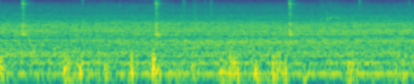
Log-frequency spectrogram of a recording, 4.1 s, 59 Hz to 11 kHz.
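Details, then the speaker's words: Kencove KF6000 EK6 electric fence energizer plugged in: low steady hum and faint capacitor sizzle, lights flashing but no regular pulse clicks; charge builds but never discharges. "well it's flashing but it ain't clicking and you can hear that capacitor sizzling like it's not a bad thing it's just building up the charge and it's just not discharging"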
